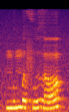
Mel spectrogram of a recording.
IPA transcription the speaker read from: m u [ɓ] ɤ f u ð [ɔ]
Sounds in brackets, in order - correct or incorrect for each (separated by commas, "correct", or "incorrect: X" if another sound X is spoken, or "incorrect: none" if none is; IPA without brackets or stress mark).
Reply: incorrect: m, correct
